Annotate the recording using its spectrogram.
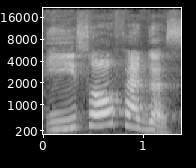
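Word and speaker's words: oesophagus: This is known as pute esophagus. So we are writing it O-E-S-O, right? O is silent. එතකොට කියවන්නේ esophagus නෙමෙයි, esophagus.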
